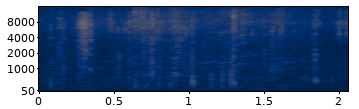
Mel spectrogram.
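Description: A young bullmastiff nosing at brick paving and stepping about: faint scattered clicks and soft rustling and snuffling, with the clearest click about a third of a second in.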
